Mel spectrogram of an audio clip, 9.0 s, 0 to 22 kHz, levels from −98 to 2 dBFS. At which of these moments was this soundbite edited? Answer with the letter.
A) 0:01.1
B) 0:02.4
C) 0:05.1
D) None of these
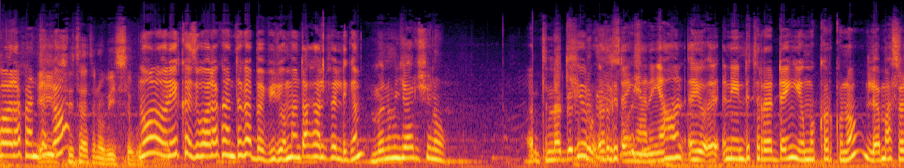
D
